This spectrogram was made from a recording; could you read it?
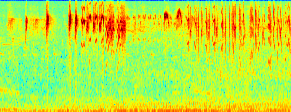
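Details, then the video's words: Juvenile spotted male crimson sunbird singing a long tutor song: scattered high, piercing chips build into rapid, shrill trilled runs, with slurred high notes toward the end. "BURUNG SOGON GACOR NEMBAK PANJANG UNTUK PANCINGAN MASTERAN TROTOL JANTAN"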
